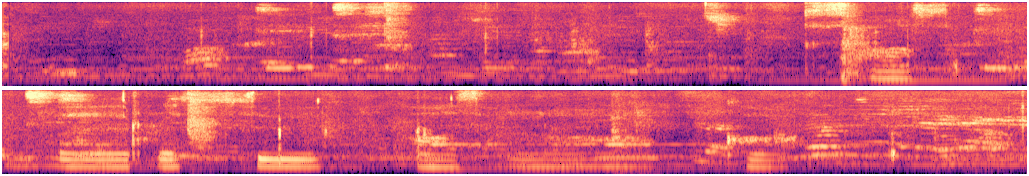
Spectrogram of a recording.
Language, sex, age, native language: Icelandic, female, 7, Icelandic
